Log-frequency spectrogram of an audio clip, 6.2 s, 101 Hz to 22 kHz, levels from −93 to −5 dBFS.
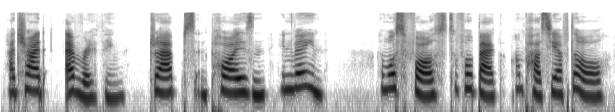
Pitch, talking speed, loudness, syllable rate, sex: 260 Hz, 175 wpm, -19 LUFS, 5.2 syllables/s, female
